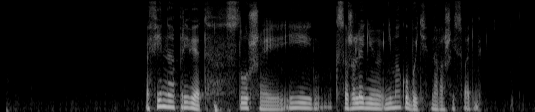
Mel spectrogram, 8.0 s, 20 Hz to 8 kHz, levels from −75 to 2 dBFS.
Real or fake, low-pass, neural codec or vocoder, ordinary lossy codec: real; none; none; none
